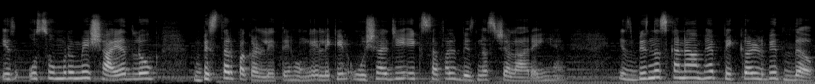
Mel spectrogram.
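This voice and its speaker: Music plays in the background as a woman talks in a high pitch. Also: lively intonation. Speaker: interviewer and narrator.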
